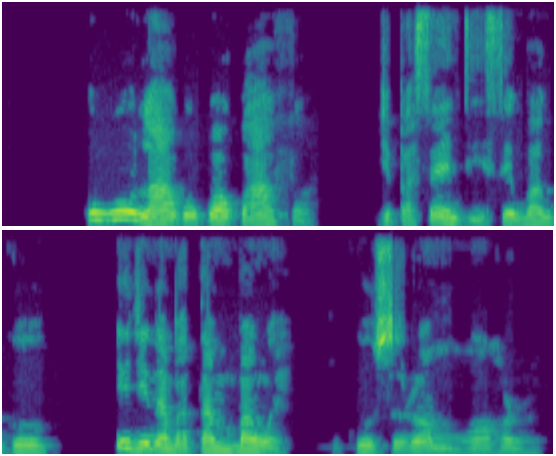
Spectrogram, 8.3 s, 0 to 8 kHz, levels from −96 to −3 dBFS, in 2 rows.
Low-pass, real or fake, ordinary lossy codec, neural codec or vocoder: none; real; none; none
